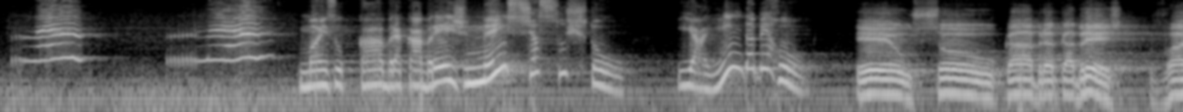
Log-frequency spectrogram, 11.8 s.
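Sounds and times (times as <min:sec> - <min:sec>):
cat meowing: 0:00.0 - 0:01.0, 0:01.7 - 0:02.9
speech: 0:03.0 - 0:11.8.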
